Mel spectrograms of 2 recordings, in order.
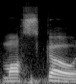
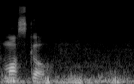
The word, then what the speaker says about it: Moscow: Oh snap, should I not pronounce the W in Moscow? No, well, it's Moscow, not, yeah, I guess. But that's the, yeah, Moscow.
